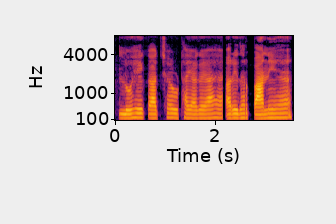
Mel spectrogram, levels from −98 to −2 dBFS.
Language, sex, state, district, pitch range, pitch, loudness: Hindi, male, Jharkhand, Palamu, 140-150 Hz, 145 Hz, -21 LUFS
